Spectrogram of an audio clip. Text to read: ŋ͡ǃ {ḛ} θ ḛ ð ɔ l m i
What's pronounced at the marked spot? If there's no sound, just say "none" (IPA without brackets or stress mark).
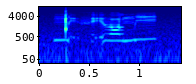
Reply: ḛ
